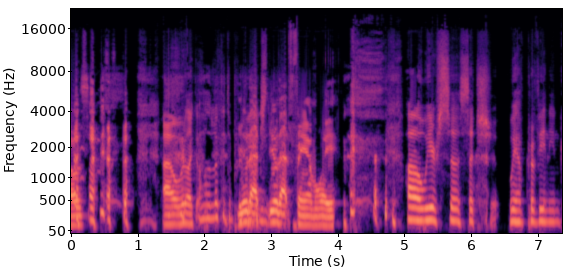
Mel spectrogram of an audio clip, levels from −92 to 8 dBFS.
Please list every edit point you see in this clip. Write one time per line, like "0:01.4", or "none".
none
